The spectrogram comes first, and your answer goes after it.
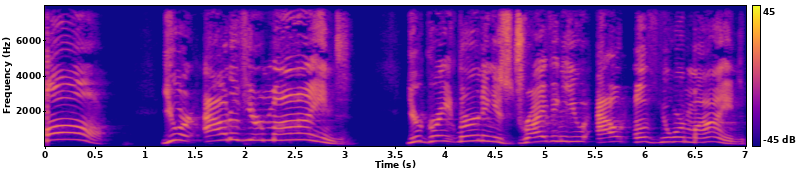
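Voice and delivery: loud high-pitched outburst. Reading a bible passage, voicing a listener's reply to a man's defense, in a loud voice. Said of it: "Festus said with a loud voice".

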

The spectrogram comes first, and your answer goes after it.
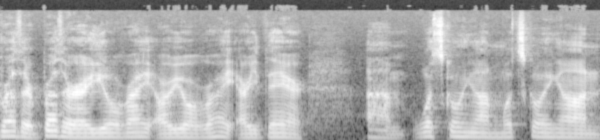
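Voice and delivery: very concerned, worried, anxious voice. A half-elf calling out to their twin brother, in a very concerned voice. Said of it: "the half-elf's voice is very concerned".

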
